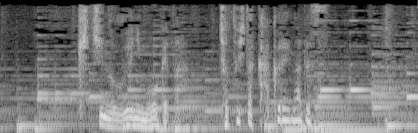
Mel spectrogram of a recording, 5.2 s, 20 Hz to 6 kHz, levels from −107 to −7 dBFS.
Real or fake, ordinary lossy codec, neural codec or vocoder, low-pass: real; MP3, 24 kbps; none; 5.4 kHz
